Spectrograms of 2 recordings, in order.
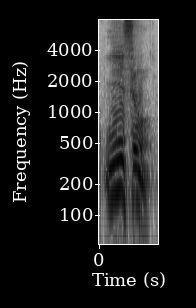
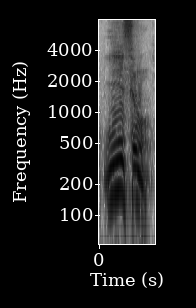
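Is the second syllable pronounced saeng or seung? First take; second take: seung; seung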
